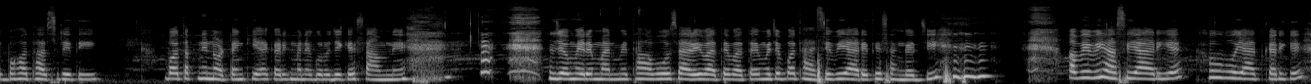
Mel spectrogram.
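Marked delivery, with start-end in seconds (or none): 4.1-5.5 giggle. Real, not acted. Laughing while recalling her antics. 9.5-9.9 giggle. Real, not acted. Laughing while recalling her antics.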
